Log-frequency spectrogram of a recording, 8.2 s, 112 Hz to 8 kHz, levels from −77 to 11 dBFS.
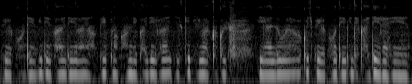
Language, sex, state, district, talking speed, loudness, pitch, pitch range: Hindi, female, Uttar Pradesh, Jyotiba Phule Nagar, 225 wpm, -37 LUFS, 185 Hz, 180-195 Hz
